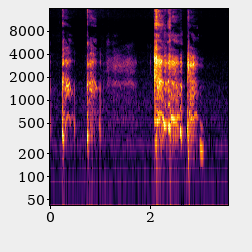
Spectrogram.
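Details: Cough variant asthma in a long-lasting attack of about five harsh, forceful coughs in quick bursts with a brief pause; cough variant asthma coughing fit.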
